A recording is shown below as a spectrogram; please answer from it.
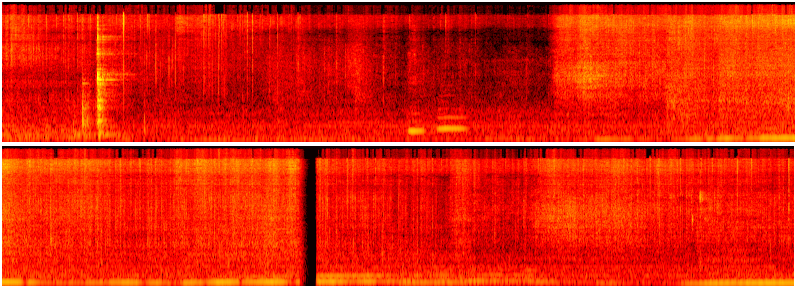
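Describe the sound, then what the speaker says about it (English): A few clinks, then a steady hissing sizzle of German potato pancakes frying in a hot pan sets in and continues, with a low hum underneath. "Nice sizzling sound."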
